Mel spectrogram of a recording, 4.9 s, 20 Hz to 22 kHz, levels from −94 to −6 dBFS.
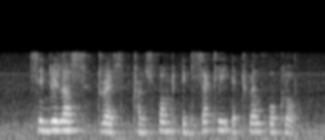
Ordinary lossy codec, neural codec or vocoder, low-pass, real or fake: MP3, 32 kbps; codec, 16 kHz, 16 kbps, FreqCodec, smaller model; 5.4 kHz; fake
